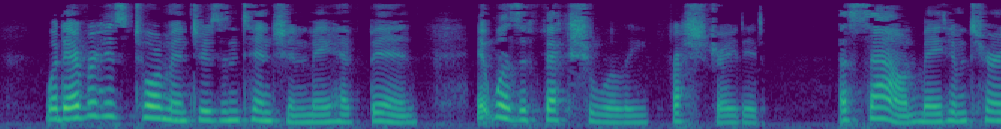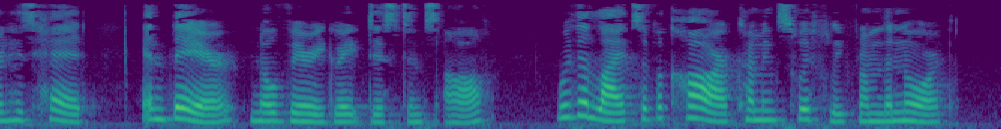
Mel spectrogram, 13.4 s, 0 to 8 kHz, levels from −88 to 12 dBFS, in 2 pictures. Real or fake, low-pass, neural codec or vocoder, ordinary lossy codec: fake; 7.2 kHz; autoencoder, 48 kHz, 128 numbers a frame, DAC-VAE, trained on Japanese speech; MP3, 32 kbps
